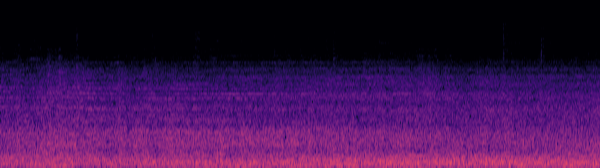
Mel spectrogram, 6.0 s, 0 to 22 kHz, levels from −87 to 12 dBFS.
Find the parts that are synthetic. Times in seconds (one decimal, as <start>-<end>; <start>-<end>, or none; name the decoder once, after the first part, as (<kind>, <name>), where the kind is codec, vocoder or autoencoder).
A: none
